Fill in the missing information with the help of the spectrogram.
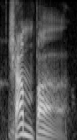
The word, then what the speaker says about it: Ciampa: Ciampa.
